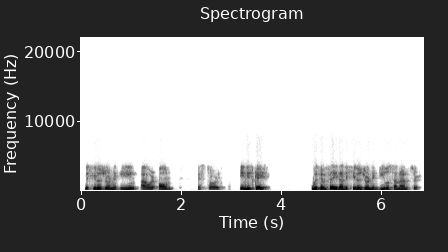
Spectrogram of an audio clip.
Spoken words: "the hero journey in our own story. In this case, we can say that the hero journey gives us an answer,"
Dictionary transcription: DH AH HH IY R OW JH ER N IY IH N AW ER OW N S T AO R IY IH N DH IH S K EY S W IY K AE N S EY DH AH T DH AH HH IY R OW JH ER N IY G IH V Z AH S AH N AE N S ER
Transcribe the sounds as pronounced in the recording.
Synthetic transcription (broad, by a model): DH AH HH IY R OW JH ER N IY IH N AW ER OW N S T AO R IY IH N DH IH S K EY S W IY K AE N S EY DH AH T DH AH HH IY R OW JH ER N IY G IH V AH S AH N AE N S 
